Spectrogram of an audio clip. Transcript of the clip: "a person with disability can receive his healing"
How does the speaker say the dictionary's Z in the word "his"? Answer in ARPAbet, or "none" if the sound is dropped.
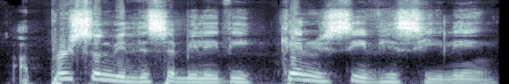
S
